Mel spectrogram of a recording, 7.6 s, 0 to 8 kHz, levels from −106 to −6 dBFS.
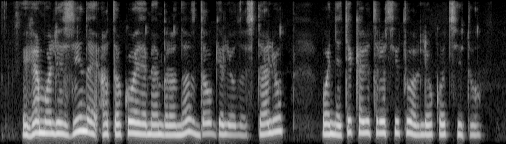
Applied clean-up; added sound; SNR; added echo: none; none; none; none.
